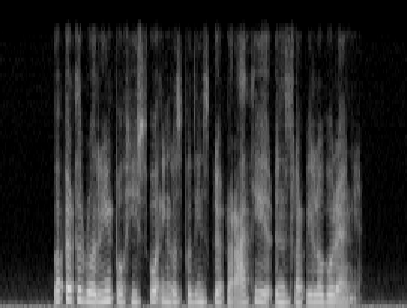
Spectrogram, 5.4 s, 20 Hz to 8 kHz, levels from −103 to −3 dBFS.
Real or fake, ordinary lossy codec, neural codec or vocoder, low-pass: fake; none; autoencoder, 22.05 kHz, a latent of 192 numbers a frame, VITS, trained on many speakers; 7.2 kHz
